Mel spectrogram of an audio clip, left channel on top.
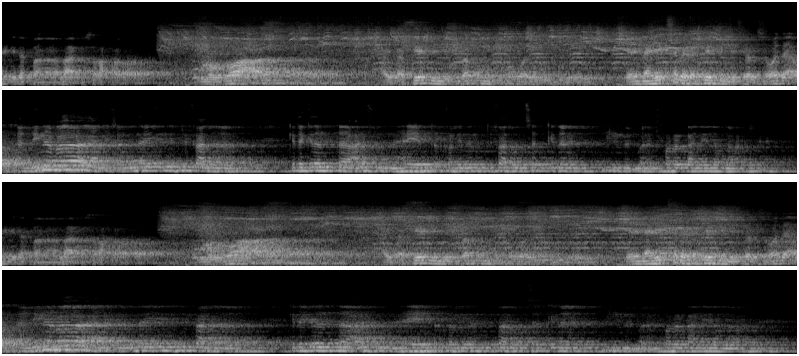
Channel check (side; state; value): both; normal; correlation 0.39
